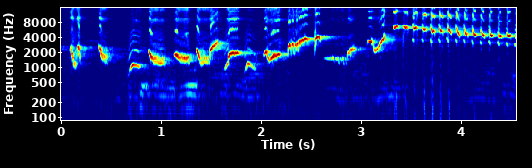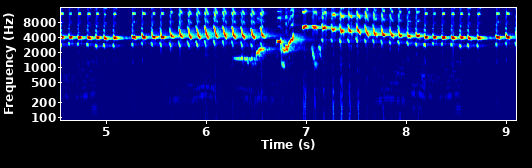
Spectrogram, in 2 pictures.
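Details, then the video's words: White-rumped shama singing: rich, varied whistled phrases give way to a long, fast run of sharp, high repeated notes, about four a second, broken by brief whistles. "Murai Batu Gacor Full Isian Tembakan Mewah"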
